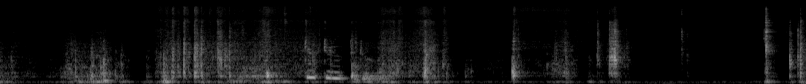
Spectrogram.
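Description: Off-camera rummaging for a small Torx (T8) driver bit among tools, with a few separate sharp clicks and clatters of small hard objects in the second half.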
